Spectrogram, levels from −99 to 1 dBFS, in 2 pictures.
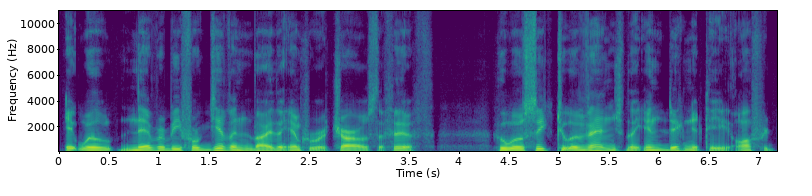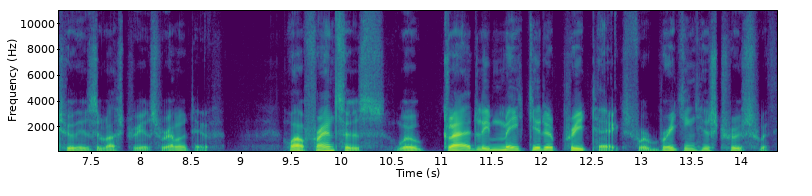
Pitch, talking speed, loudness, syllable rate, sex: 95 Hz, 155 wpm, -20 LUFS, 4.9 syllables/s, male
